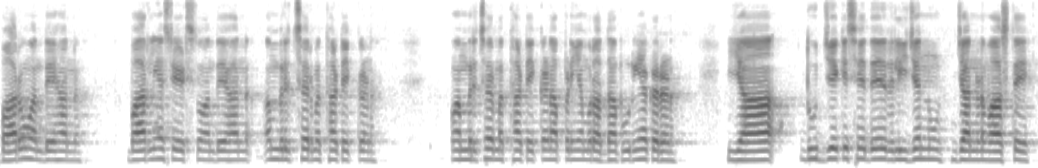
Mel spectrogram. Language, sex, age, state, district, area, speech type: Punjabi, male, 18-30, Punjab, Kapurthala, rural, spontaneous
